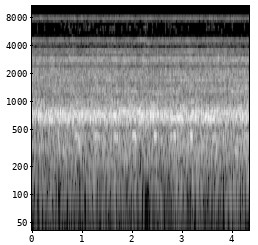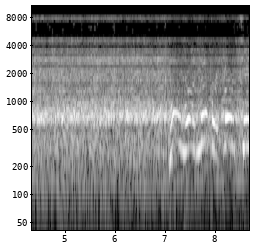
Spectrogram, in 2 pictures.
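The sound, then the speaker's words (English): A baseball stadium crowd at Busch Stadium cheers in a steady, loud, dense roar after Albert Pujols beats the Cubs, with a voice briefly rising above it near the end. “And this crowd is going crazy here at Busch Stadium.”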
